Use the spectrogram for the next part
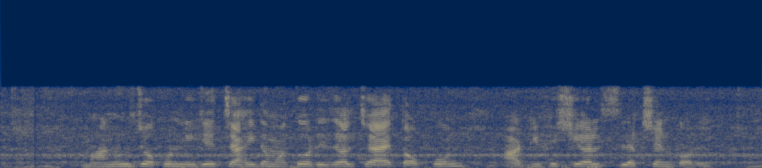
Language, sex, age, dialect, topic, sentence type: Bengali, male, 36-40, Standard Colloquial, agriculture, statement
